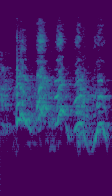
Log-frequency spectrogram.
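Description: Dogs barking in animal shelter kennels: a quick run of five or six sharp barks and yips, fairly faint and slightly distant, with no talk over them.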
